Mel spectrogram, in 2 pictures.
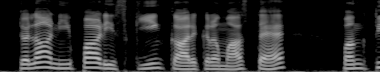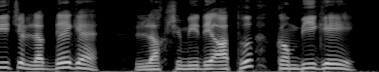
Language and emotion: Dogri, fearful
